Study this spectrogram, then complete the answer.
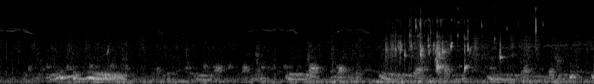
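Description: Domestic pigeon cooing softly in a few low, throaty bursts, close by, with faint dripping water and a brief rustle partway through.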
